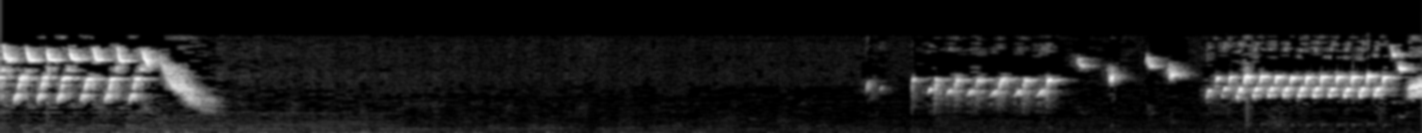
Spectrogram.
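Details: Goldfinch hybrid singing in the classical Andalusian style: a bright, fast, high twittering trill ending in a downward sweep, then a silent pause, then scattered chirps rising into another rapid repeated trill.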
